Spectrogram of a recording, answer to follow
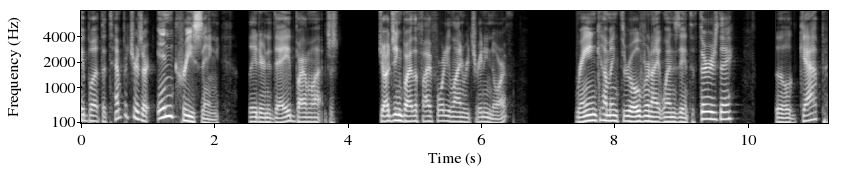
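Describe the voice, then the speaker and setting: Chatty man with a lively voice. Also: medium pitch, clear, resonant tone, dry recording, clean studio sound. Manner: chatty, rambling, laughs at his own jokes. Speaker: weather forecaster hosting a livestream. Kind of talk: casual live weather forecast chat.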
